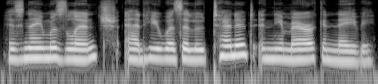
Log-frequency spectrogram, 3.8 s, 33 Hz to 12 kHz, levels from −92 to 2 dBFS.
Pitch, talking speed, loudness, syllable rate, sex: 195 Hz, 205 wpm, -15 LUFS, 5.3 syllables/s, female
